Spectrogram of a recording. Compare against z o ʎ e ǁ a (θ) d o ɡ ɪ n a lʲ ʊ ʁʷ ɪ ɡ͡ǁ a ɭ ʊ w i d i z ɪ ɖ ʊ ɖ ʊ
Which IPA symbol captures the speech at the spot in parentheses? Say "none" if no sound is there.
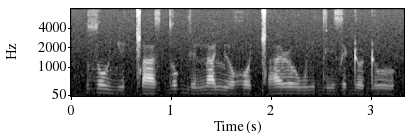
z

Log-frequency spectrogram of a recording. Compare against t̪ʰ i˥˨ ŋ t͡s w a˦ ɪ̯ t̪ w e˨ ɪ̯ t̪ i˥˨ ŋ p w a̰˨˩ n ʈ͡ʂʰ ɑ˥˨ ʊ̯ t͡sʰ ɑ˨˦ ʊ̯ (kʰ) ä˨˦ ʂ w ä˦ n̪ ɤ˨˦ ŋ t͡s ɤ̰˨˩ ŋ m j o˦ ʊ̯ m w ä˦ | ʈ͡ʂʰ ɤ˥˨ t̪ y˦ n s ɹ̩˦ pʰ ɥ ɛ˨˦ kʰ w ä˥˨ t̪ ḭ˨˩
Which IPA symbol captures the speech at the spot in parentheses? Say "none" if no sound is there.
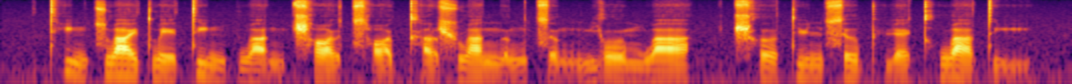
kʰ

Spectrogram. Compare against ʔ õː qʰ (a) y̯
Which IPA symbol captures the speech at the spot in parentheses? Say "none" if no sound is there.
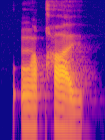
a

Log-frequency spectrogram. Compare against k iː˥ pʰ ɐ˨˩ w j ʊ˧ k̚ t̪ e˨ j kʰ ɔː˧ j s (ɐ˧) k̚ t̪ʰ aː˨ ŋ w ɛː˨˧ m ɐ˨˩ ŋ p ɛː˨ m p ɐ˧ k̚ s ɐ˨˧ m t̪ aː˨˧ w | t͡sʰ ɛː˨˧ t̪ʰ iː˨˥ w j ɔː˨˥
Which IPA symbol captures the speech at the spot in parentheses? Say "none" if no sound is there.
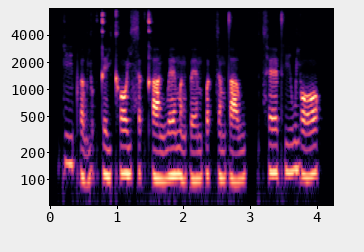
ɐ˧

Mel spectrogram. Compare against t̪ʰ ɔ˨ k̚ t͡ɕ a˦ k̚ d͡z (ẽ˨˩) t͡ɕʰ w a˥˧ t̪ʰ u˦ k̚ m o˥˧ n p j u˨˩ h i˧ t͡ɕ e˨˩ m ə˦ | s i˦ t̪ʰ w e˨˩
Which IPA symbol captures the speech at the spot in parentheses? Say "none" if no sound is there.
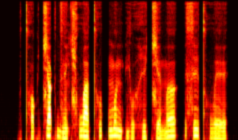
ẽ˨˩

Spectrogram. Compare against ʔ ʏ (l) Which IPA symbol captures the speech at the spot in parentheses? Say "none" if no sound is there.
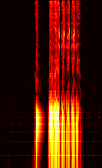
r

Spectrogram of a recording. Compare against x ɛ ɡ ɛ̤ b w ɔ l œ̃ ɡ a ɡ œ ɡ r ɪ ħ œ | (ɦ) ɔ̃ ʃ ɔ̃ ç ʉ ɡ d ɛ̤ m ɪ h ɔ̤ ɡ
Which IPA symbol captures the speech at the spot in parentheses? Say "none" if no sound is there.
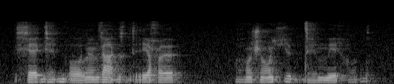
ɦ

